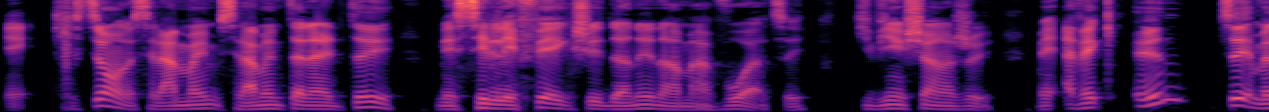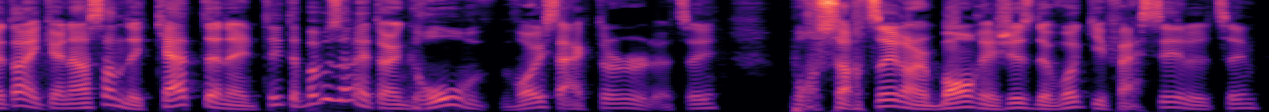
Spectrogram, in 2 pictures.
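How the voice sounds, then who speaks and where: A man's voice: fairly low pitch, sing-song, fast, no echo, studio quality. A man with a Quebec French accent, a game master chatting on a podcast and demonstrating voices as he explains. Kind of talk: casual podcast chat.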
